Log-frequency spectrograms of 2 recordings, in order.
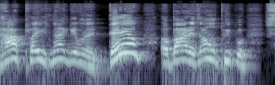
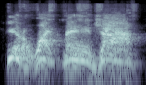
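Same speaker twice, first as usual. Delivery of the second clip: slow, mocking parody shout; mock politician; slower than usual. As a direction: sneer out the slogan slowly, like a bad speech.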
